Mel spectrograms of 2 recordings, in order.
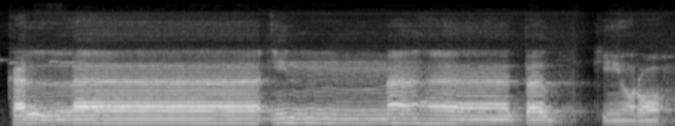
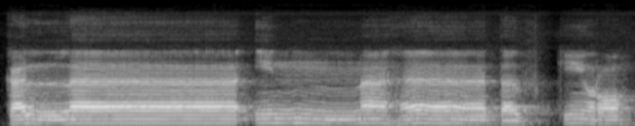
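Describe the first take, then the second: Both takes have the same delivery.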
